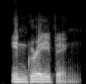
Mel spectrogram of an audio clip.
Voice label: "engraving", American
